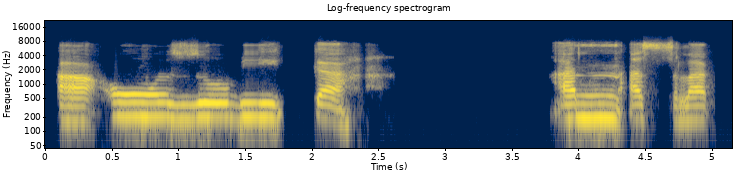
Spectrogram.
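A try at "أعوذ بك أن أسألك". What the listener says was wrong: Iya, tapi an alak. Ada hamzah nih jangan pilih tuh.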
